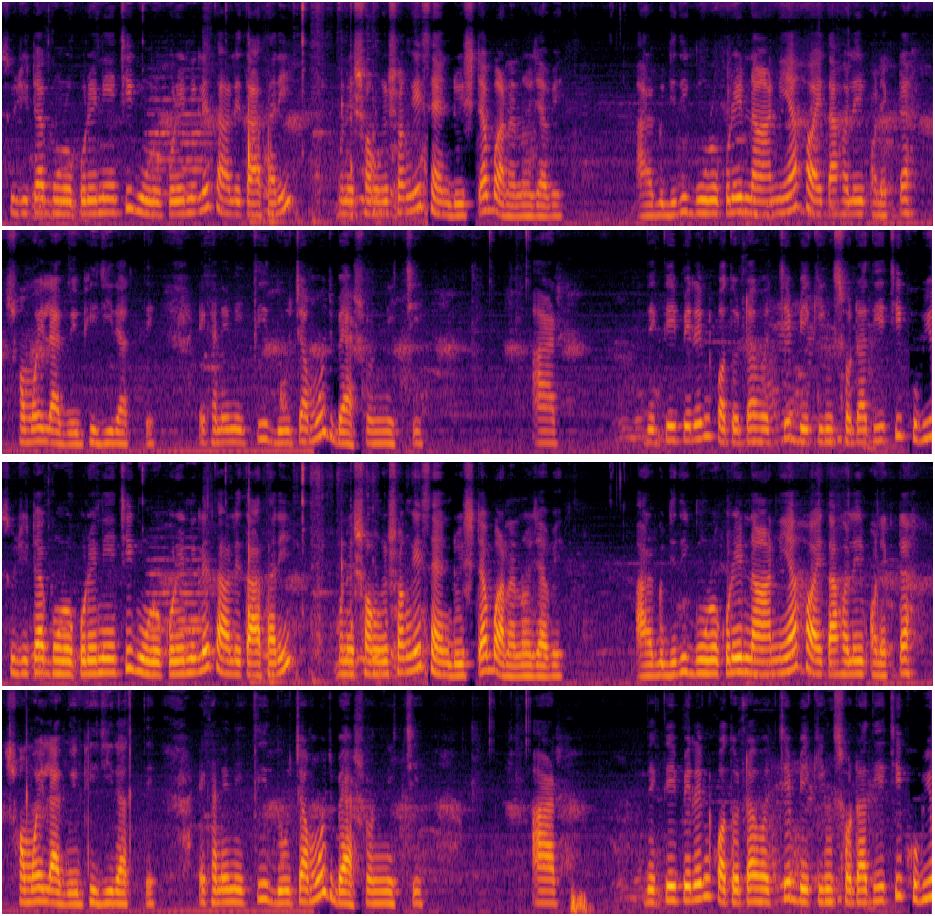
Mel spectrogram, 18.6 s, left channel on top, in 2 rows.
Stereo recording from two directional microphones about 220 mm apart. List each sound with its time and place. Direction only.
0.1 s speech: 20° right (ahead or behind)
14.6 s speech: 15° right (ahead or behind)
